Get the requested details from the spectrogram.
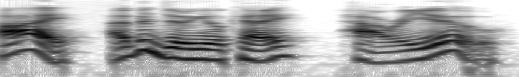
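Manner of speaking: heavily sarcastic, swooping sing-song delivery. Reading a sample read-aloud line from a test: sarcastic. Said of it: "you don't have to sound so sarcastic like I do".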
